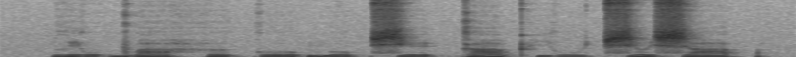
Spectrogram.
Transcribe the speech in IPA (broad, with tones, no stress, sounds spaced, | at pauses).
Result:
l j u˦ ɡ w a˨˩ h ə˧ k o˦ ʔ n̪ o˨ ʔ ɕ e˨ ʔ ɡ a˥˧ pʰ j u˨˩ t͡ɕ ə˥˧ ɕ a˦ ʔ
